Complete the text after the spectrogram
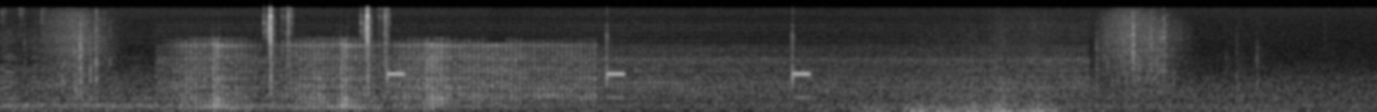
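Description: A handheld device beeps and clicks.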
